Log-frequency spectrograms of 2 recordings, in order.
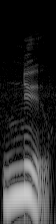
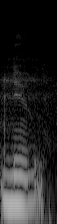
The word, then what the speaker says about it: Nu: The ancient Egyptians personified the primordial waters in the deity new and it's spelled nu which means watery one or noon.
